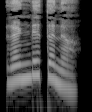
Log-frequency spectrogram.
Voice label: "ರಂಡೆತನ", Kannada

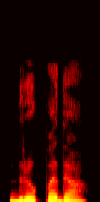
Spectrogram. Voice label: "ದ್ರುಪದ", Kannada

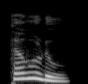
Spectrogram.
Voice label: "ಧವಡ", Kannada

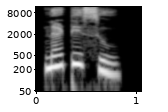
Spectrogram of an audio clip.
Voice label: "ನಟಿಸು", Kannada

